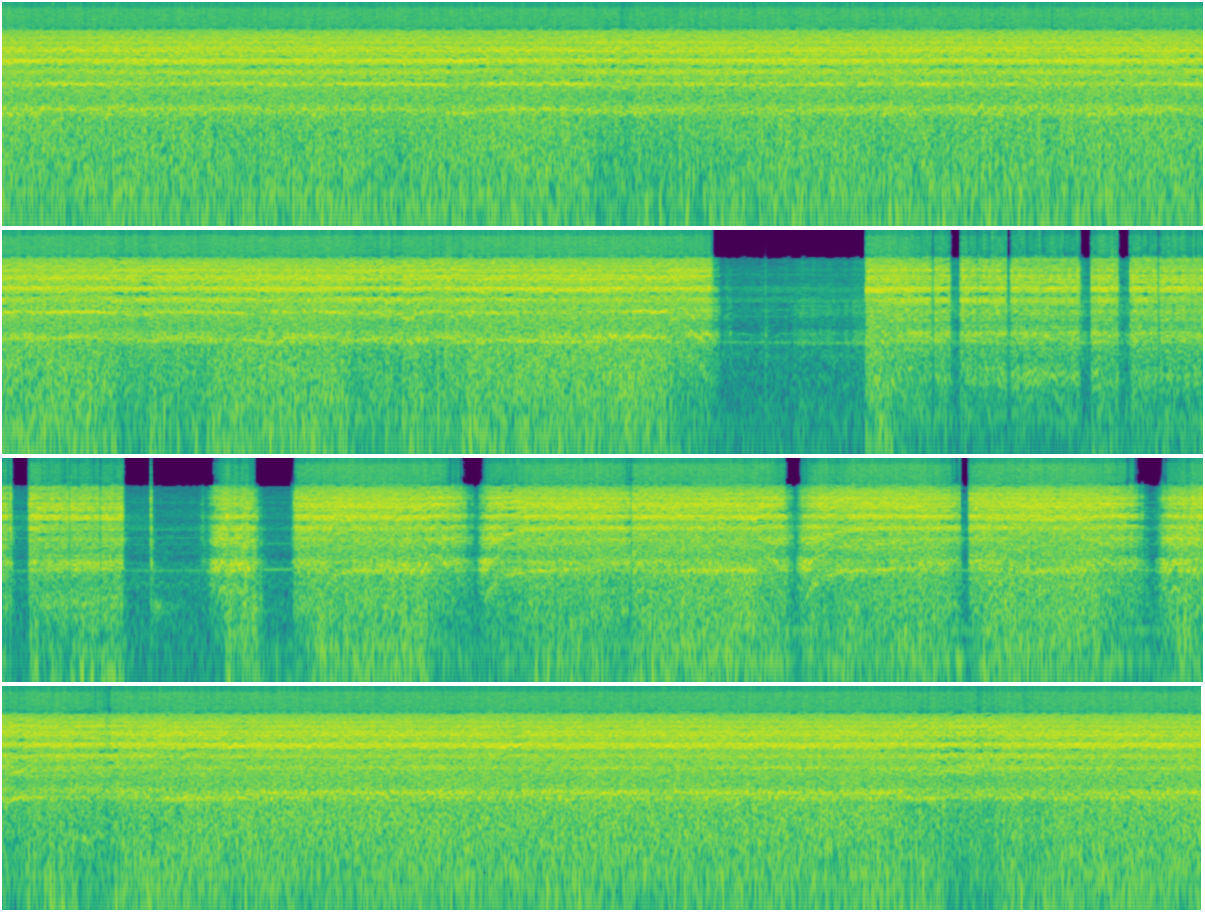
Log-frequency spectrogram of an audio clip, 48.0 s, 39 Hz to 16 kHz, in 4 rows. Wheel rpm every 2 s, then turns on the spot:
220, 240, 230, 230, 230, 230, 230, 220, 220, 120, 20, 20, 20, 70, 130, 130, 130, 110, 130, 200, 210, 210, 210, 220.
20-26 34-36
